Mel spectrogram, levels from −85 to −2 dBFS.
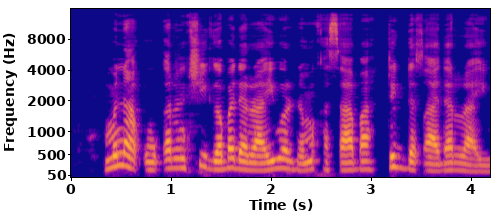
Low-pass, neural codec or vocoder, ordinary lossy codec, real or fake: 14.4 kHz; none; none; real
